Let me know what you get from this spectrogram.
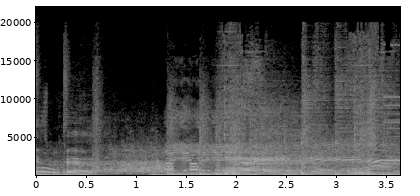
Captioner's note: crowd laughs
